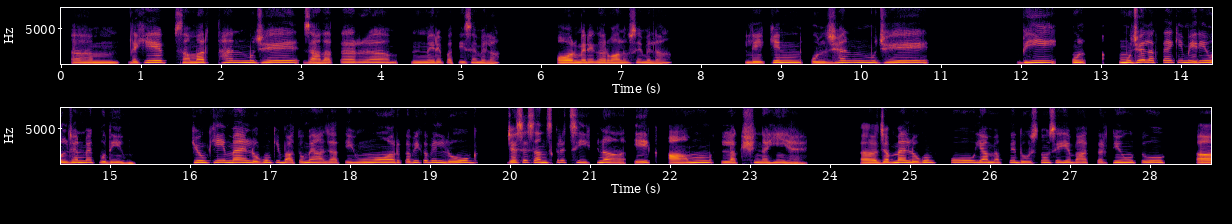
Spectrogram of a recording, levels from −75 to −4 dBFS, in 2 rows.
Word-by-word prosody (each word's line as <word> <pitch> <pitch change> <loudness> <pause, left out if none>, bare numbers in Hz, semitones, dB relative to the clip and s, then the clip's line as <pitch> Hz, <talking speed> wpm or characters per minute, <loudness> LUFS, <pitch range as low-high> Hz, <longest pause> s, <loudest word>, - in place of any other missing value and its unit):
अम 190 -1 +1 0.4
देखिए 250 +4 +2 0.2
समर्थन 225 +5 0 0.2
मुझे 245 +2 +1
ज़्यादातर 205 +4 -1 0.4
म 210 - -5 0.4
मेरे 195 +1 0
पति 190 +1 -6
से 200 - -2
मिला 165 +2 -5 0.8
और 190 0 +6
मेरे 195 0 +2
घर 190 -1 0
वालों 180 +1 +1
से 210 - -3
मिला। 170 -4 -2 1.0
लेक़िन 230 +5 +2 0.2
उलझन 200 +7 +2 0.3
मुझे 235 +3 +1 1.1
भी 260 +5 +3 0.2
उल 230 -1 +2 0.4
मुझे 240 +5 +5
लगता 270 -2 -2
है 275 - -1
कि 280 +1 -5
मेरी 250 0 +1
उलझन 230 0 +2
मैं 240 0 0
खुद 200 -4 -5
ही 205 0 +1
हूँ, 155 -6 -3 0.7
क्योंकि 245 +3 +2
मैं 245 -1 +4
लोगों 235 0 0
की 245 +1 -5
बातों 215 0 -2
में 230 0 +2
आ 210 -1 -1
जाती 200 +1 -4
हूँ 225 +3 +1
और 230 0 +1
कभी-कभी 240 +4 -2
लोग, 230 +1 +2 0.4
जैसे 235 +5 +2
संस्कृत 255 +2 0
सीखना 220 -4 -1
एक 220 +2 -1 0.2
आम 220 +7 +4
लक्ष्य 205 +2 -1
नहीं 190 -1 +1
है। 150 -4 -4 0.7
अ, 180 +1 +3
जब 210 +4 +1
मैं 245 +2 +5
लोगों 230 +1 +1
को 240 +1 -2
या 225 -1 +1
मैं 215 0 0
अपने 235 +4 -5
दोस्तों 210 +2 -2
से 230 0 -1
ये 225 0 0
बात 210 0 -3
करती 205 +3 -5
हूँ 230 0 +1
तो 230 +1 0 0.4
अ, - - +2
225 Hz, 140 wpm, -22 LUFS, 200-240 Hz, 1.1 s, और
